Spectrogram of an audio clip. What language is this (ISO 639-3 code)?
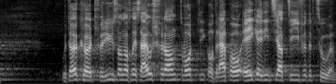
gsw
